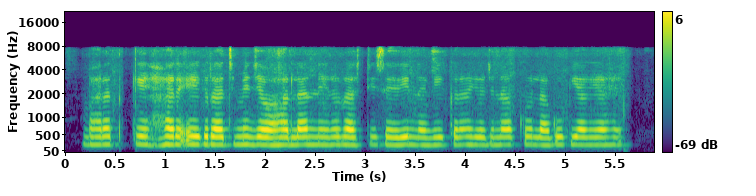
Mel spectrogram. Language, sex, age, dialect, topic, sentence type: Hindi, female, 56-60, Kanauji Braj Bhasha, banking, statement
